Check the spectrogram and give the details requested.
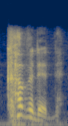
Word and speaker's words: coveted: Uh next up is um okay the word coveted. Okay. So our stress is at the very beginning of the word coveted.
